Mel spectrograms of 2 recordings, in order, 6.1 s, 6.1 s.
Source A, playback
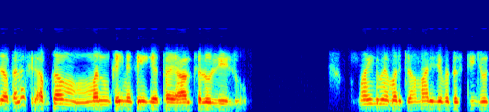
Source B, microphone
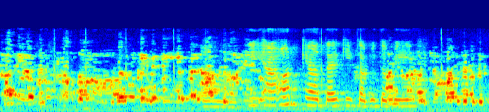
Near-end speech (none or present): present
